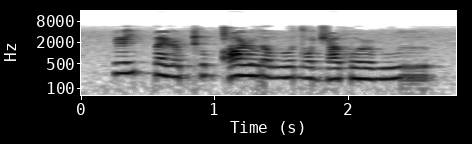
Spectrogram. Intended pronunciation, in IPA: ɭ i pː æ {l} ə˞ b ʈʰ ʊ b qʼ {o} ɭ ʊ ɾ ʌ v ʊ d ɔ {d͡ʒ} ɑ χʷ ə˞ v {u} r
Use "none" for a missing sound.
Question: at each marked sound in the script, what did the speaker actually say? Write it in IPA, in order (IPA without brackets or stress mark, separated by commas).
ɭ, ɔ, d͡ʒ, u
